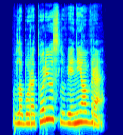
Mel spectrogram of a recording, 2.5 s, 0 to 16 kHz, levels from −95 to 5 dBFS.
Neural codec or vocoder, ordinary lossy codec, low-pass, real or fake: none; none; 14.4 kHz; real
